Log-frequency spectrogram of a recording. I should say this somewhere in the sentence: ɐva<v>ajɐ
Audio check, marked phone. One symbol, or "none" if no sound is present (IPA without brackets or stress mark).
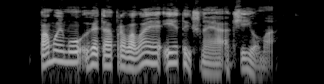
v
